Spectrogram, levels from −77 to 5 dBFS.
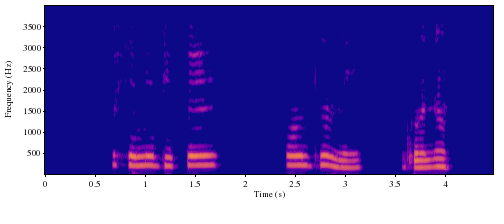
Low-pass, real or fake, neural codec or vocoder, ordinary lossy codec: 3.6 kHz; real; none; Opus, 64 kbps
